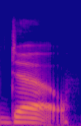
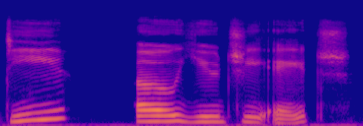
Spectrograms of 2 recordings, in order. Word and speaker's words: dough: It becomes dough. One second. Pause. Let's break down that word. D. Yes, it is spelled D O U G H.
